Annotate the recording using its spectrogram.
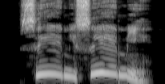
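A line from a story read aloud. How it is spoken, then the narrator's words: Joyful children shouting. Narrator (Russian): радостно закричали дети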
